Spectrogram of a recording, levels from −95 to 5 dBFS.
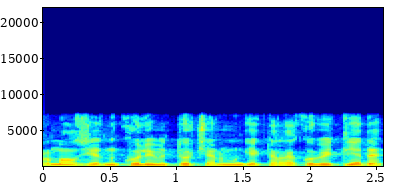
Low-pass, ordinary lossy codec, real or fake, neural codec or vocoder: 7.2 kHz; none; real; none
